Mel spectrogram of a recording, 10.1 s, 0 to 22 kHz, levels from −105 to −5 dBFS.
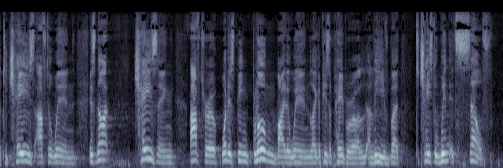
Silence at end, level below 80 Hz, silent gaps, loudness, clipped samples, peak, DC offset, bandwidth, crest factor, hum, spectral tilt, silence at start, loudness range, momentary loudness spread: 0.25 s; -72 dBFS; none; -35 LUFS; under 0.1%; -16 dBFS; under 0.1%; 16 kHz; 20 dB; none; -3.5 dB/octave; 0 s; 3 LU; 12 LU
